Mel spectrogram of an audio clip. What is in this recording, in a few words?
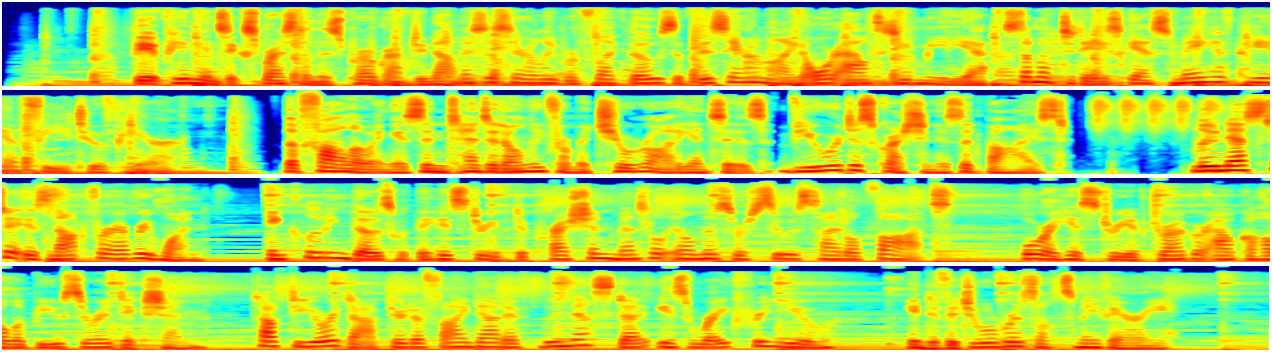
legal VO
